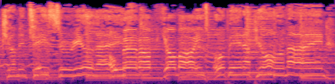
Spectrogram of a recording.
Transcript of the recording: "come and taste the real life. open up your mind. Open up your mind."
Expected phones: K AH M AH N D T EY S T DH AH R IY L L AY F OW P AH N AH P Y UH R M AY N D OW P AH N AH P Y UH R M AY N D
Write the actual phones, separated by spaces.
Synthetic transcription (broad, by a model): K AH M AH N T EY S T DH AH R IY L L AY OW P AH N AH P Y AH R M AY N D OW P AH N AH P Y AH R M AY N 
